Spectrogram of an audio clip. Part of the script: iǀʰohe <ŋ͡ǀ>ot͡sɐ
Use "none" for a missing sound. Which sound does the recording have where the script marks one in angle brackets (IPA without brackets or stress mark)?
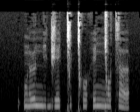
ŋ͡ǀ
